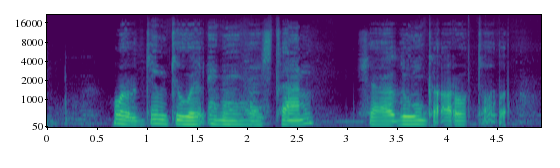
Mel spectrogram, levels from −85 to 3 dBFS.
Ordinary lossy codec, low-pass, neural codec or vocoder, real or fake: none; none; codec, 44.1 kHz, 1.7 kbps, Pupu-Codec; fake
